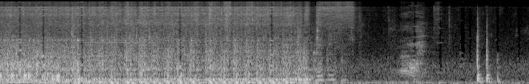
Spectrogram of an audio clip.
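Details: 1994 Suzuki 115 two-stroke outboard that had been sitting, run with water on after its four carb needles were checked: it catches, runs rough and uneven for about three seconds, then dies. Owner says it's definitely not getting fuel.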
